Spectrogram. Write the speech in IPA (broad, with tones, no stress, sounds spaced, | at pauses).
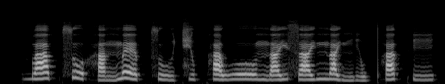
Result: b aː˧˥ p̚ s o˥˨ h a˩ n m ɛː˥˨ p̚ s uː˧˩ t͡ɕ o˧ p̚ h a˧ w ʋ oː˧ n a˧˥ j s a˧˥ j n a˥˨ j ŋ i˩ w pʰ a˧˥ t̚ ʔ i˧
